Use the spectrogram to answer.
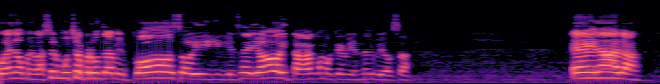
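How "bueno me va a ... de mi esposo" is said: ordinary delivery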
